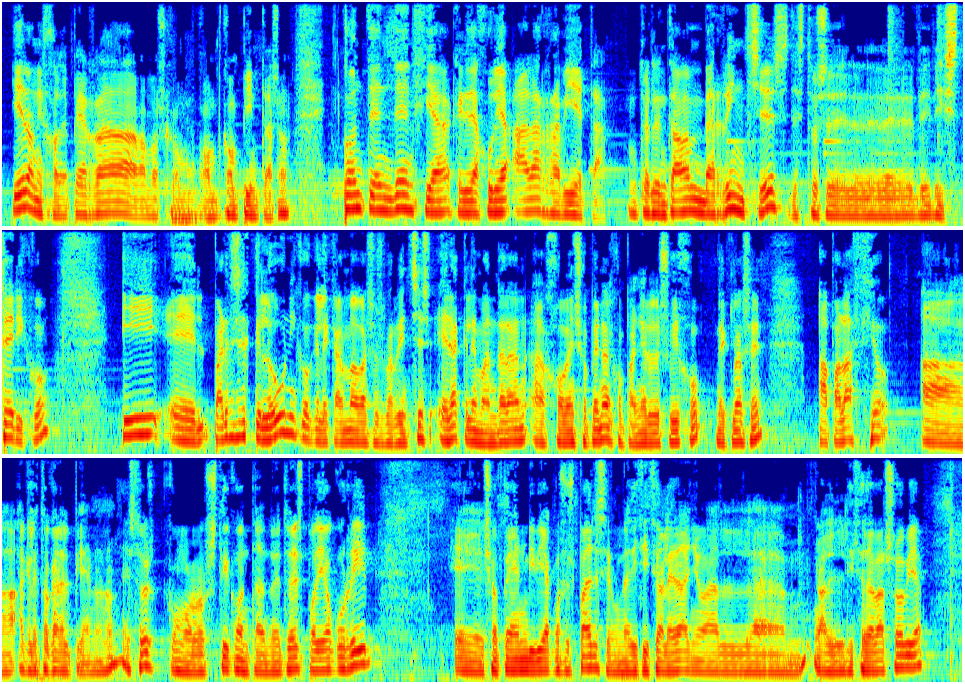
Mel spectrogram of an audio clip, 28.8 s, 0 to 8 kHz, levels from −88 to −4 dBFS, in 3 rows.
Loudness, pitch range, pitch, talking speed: -18 LUFS, 95-125 Hz, 105 Hz, 185 wpm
